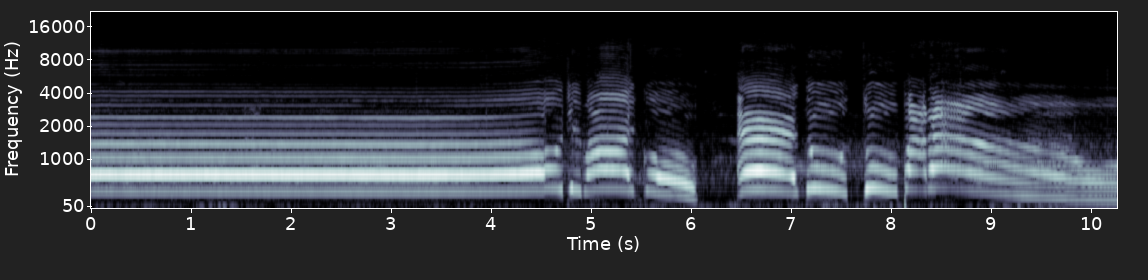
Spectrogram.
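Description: A male Brazilian TV commentator's drawn-out goal cry, "Gol!", held loud at one steady pitch for about four and a half seconds. It breaks into a run of short shouted calls, then a long note that slides steadily down in pitch near the end.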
